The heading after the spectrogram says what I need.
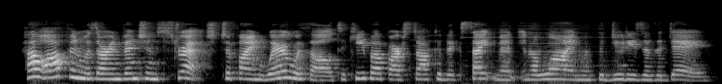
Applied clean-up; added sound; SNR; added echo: neural separator model SepFormer DNS4.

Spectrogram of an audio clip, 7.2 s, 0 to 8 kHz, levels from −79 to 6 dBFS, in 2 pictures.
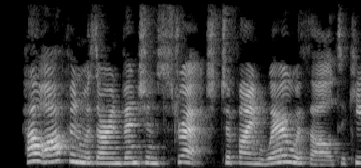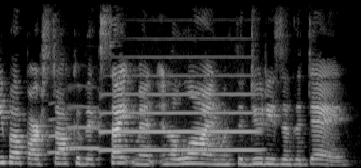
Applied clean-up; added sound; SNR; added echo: none; Trumpet; 9 dB; none.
